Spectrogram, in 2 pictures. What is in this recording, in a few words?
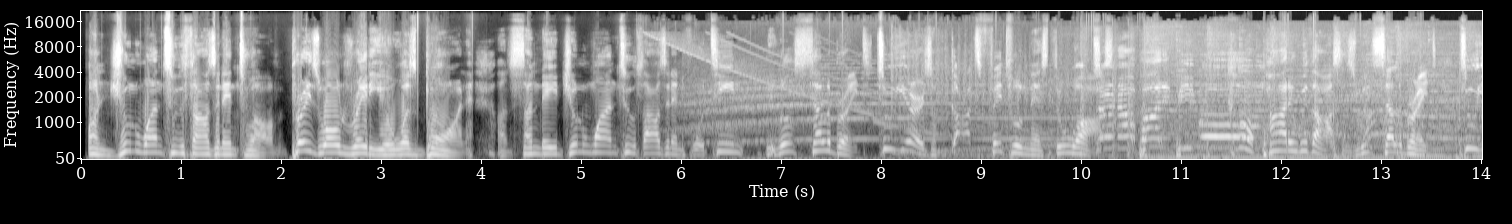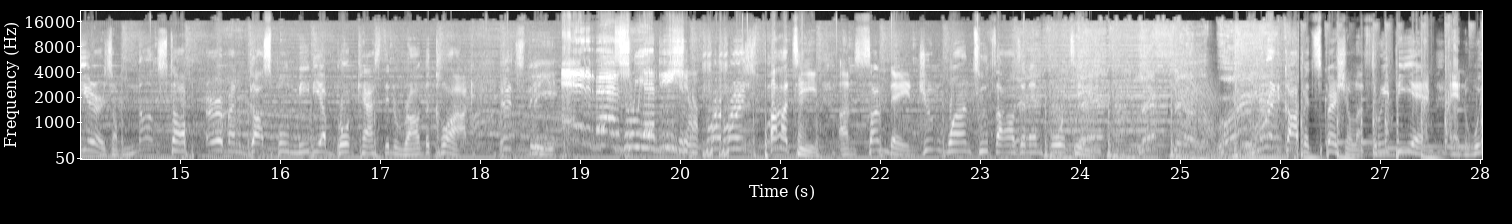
Radio Anniversary Praise Party Jingle; Praiseworld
